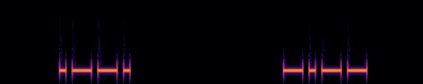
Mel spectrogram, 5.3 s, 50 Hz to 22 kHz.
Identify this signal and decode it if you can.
Morse code, heard as a keyed tone, about 15 wpm, spaced as for 4 wpm, 700 Hz. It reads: PY
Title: USA Call Signs - 6 Characters - 8x Character Spacing - 15wpm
